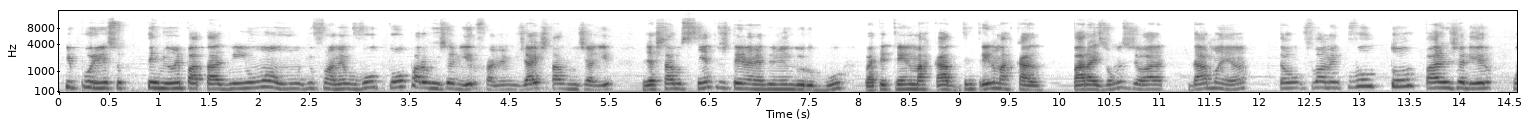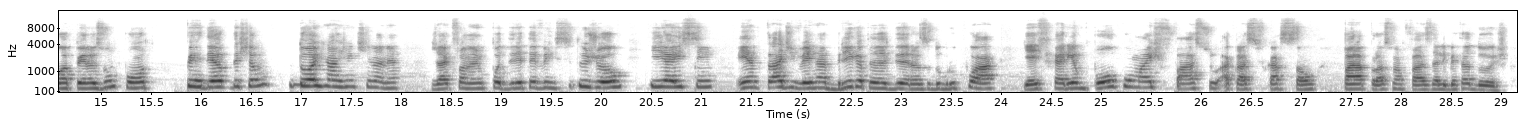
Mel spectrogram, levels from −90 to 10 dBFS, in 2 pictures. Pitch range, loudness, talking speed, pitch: 175-230 Hz, -25 LUFS, 220 wpm, 200 Hz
